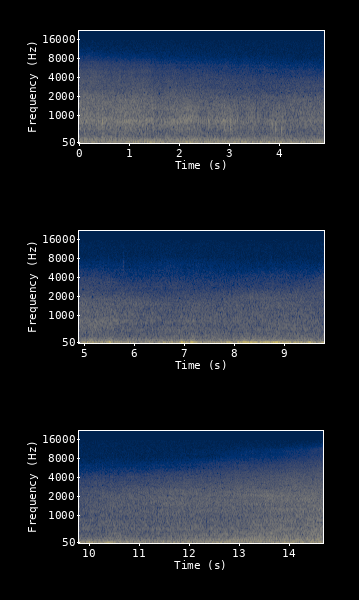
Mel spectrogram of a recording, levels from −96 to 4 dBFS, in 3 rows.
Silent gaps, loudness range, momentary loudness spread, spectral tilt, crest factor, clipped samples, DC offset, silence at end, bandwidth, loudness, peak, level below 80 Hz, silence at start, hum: none; 4 LU; 8 LU; -6 dB/octave; 18 dB; under 0.1%; under 0.1%; 0 s; 7 kHz; -41 LUFS; -14 dBFS; -34 dBFS; 0 s; none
